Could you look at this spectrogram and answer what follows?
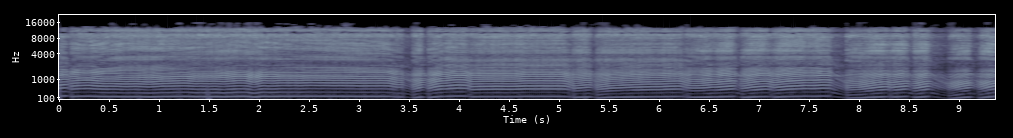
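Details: Homelite chainsaw, 28 full-house stock chain: crisp high two-stroke scream sagging and recovering as the chain bites wood, pulling clean under load; normal healthy running and cutting.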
